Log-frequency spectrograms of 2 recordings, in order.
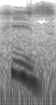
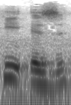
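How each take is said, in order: First: The words are joined into one short word. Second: Two separate full words are said. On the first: The speaker calls it right. "He's, not he is" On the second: The speaker calls it wrong. "not he is"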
